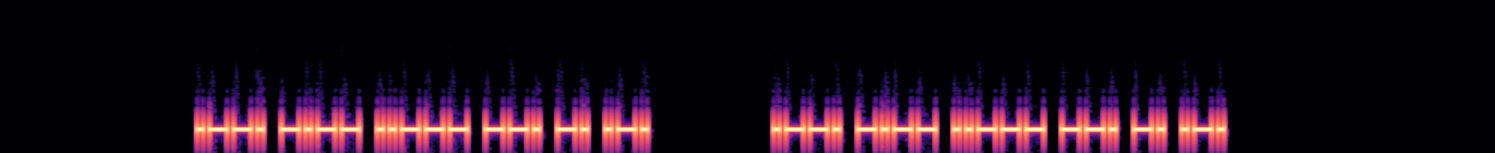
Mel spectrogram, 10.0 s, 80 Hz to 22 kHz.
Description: Morse code, heard as a keyed tone, about 30 wpm, 700 Hz. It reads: PY2GNR PY2GNR
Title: DXCC-100 Call Signs - 6 Characters - Repeated 2x - 30wpm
